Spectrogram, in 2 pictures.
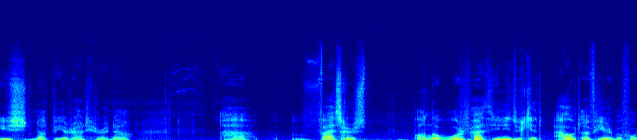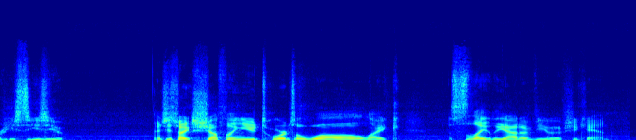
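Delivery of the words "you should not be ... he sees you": hushed, secretive, confiding conspiratorial tone. Voicing a woman who bends down and shuffles you towards a wall, conspiratorial tone. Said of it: "takes this conspiratorial tone".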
